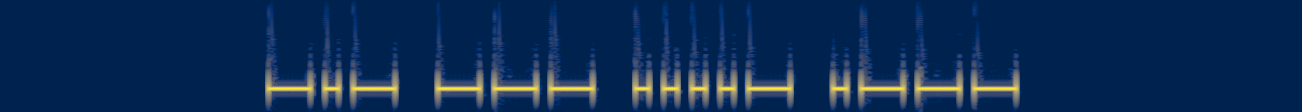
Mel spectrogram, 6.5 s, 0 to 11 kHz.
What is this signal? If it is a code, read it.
Morse code, heard as a keyed tone, about 17 wpm, 700 Hz. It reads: KO4J
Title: USA Call Signs - 4 Characters - Repeated 2x - 17wpm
